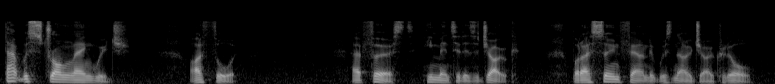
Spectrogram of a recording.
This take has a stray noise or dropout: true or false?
false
